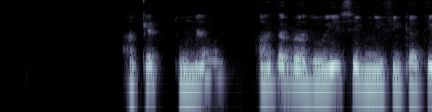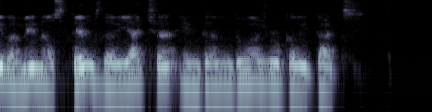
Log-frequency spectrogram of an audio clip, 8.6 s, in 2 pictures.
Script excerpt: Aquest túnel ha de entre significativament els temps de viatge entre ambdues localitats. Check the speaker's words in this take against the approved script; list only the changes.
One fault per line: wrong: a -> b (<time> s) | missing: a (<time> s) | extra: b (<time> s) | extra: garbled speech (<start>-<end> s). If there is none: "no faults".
wrong: entre -> reduir (2.9 s)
